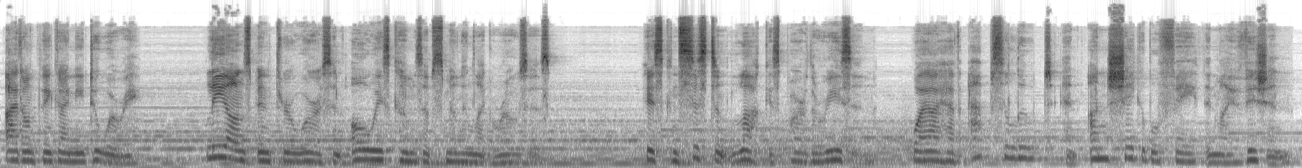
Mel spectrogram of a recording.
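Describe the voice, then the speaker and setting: A woman's voice: lowish voice, measured pace, over music, close to an everyday voice. A woman voicing a cool, self-assured female spy in a video game cutscene, composed and slyly teasing. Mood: composed, confident.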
